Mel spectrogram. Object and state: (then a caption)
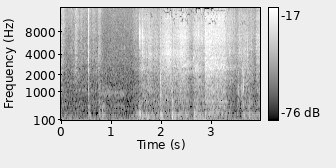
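Watercolor paper being brushed. A wet round paintbrush strokes and rubs across a large sheet of thick watercolor paper taped to a wooden board with blue tape, painting grey hair over a pencil sketch. Soft, papery brushing and scratchy swishes come through, with a few brief taps and brighter, louder rubbing in the second half over a low steady hum.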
